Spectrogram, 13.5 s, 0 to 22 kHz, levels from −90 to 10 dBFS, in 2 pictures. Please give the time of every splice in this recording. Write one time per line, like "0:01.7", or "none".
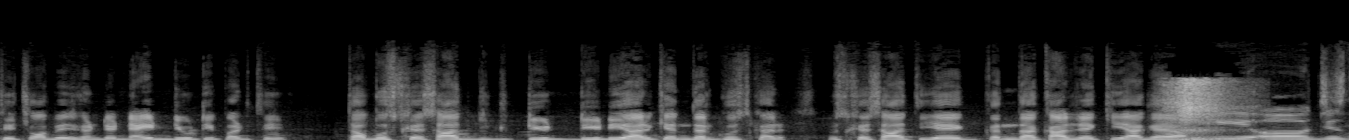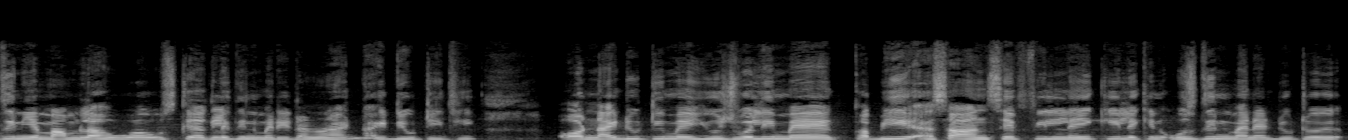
0:06.1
